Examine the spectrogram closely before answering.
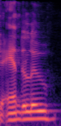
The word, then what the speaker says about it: andouille: How do you pronounce the sausage? Andouille?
